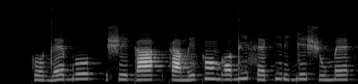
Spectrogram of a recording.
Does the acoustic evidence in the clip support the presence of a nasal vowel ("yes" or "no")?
yes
